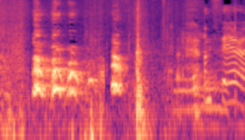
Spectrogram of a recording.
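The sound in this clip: A female dog barks and yips at a house by the woods in a small residential area as she comes out to meet a visitor. A few short, sharp barks are mixed with other sounds.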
